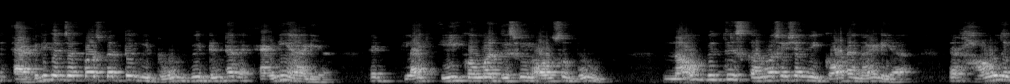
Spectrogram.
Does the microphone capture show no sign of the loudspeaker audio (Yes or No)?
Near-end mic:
No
